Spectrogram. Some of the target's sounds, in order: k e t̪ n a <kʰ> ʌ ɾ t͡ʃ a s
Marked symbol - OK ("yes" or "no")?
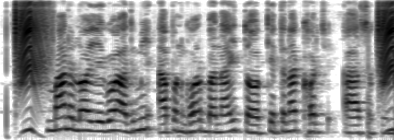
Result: yes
